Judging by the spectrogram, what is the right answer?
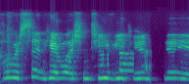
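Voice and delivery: play-acted thrilled, gushing, excited high voice. Retelling own words while watching tv during the day: retelling being excited. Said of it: "I was so excited".

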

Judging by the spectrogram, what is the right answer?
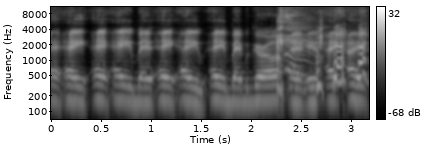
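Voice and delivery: high, unhurried, persistent, pushy flirting tone. Imitating a pushy friend hitting on a woman: imitating a friend hitting on women. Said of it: "he'd be like".

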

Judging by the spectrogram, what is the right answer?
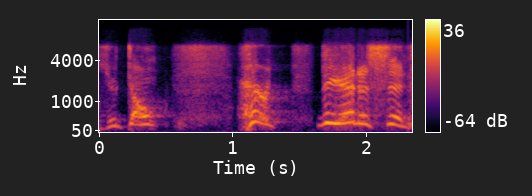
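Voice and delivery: screaming, high, loud battle yell.

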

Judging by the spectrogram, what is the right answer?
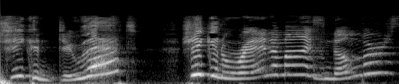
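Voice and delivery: high, loud, slow amazed disbelief.

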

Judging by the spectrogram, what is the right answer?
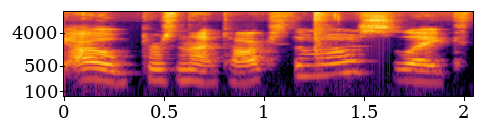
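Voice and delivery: ordinary talk

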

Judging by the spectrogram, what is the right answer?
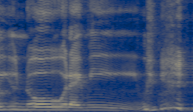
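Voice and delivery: put-on character voice, drawn-out and mean. Saying 'you know what I mean' in the Diego voice. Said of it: "In my Diego voice".

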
